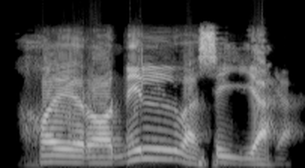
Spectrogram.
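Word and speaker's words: خَيْرًا الْوَصِيَّةُ: Itu ditulisannya nggak ada nun kecil, tapi cara bacanya pagi sudah belajar Al-Quran ya. Khairon al-wasiyah itu bacanya khaironil wasiyah.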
